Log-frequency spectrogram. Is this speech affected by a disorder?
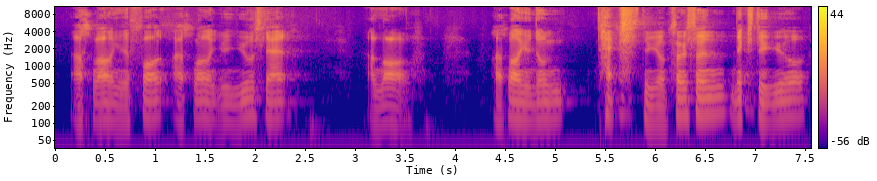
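Yes: cleft palate; congenital cleft palate.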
